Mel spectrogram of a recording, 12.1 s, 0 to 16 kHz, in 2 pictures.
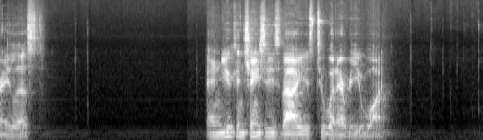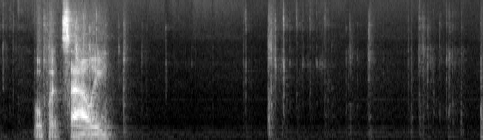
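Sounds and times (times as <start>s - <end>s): computer keyboard keystrokes: 5.1s - 6.7s, 9.0s - 12.0s.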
